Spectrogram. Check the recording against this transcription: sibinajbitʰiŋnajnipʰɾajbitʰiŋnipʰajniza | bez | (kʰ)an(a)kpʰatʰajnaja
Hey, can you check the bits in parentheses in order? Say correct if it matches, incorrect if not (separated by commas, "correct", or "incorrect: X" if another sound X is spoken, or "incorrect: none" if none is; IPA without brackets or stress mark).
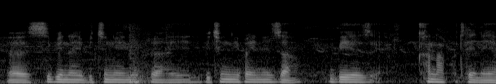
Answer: correct, correct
